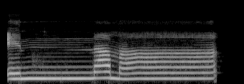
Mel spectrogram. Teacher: whenever noon has a shadda on it, okay, that means that we have to hold a nasal sound in our nose for 2 seconds while we say it. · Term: gunna sound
